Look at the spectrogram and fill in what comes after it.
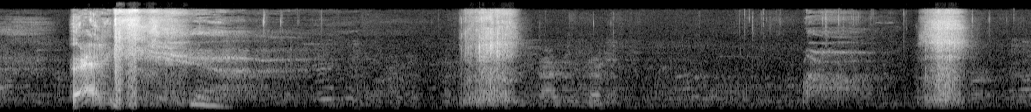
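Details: Sneezing fit, the first in a long time: three forceful sneezes in quick succession, each preceded by a brief in-breath.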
